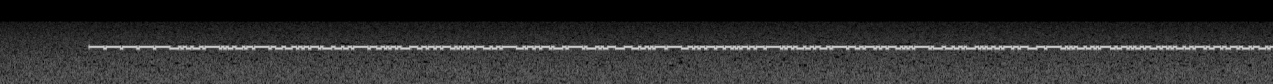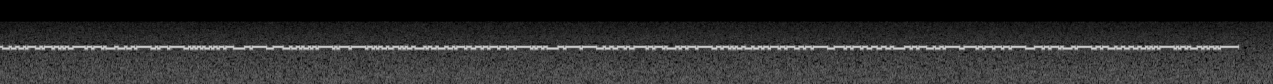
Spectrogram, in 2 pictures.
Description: RTTY (45.45 baud, 170 Hz shift), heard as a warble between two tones, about 2150 Hz centre. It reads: SHAN3 UFOP4 H3EBO XN16F AUK4E ESG9R XLSAJ KCCHH GGJV3 GRD5M DXJLS GW1FT CV3PS 0M285 V1O3P IRFNJ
